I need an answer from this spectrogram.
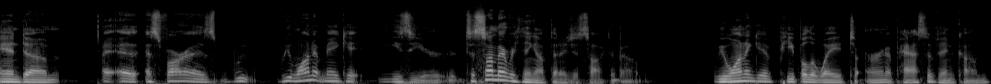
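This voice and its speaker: The voice makes very wide pitch swings in a very clean recording with a silent background. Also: man, medium pitch for a man. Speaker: cryptocurrency startup founder. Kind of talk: podcast interview, pitching a product. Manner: fast.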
